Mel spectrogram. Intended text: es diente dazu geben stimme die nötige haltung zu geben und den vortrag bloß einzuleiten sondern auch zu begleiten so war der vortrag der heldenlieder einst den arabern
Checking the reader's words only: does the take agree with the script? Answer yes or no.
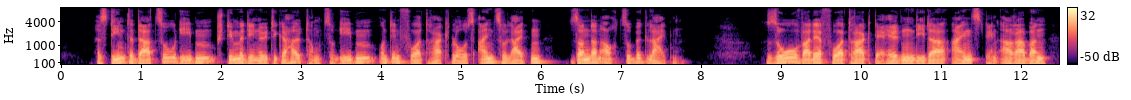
yes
